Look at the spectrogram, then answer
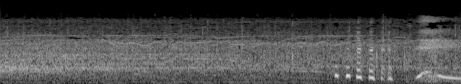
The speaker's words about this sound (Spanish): Y aplausos, por favor.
